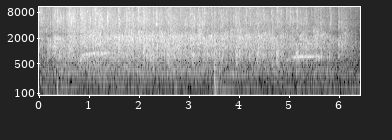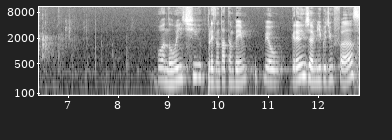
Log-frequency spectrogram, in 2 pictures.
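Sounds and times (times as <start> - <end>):
audience applause: 0.0 - 7.0
speech: 8.8 - 12.8.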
